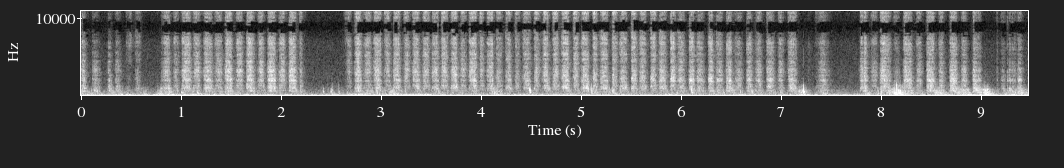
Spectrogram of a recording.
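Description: The felt tip of a yellow Sharpie marker rubs over a thin paper coloring page resting on a clipboard in steady, continuous strokes. It makes a soft, bright, scratchy rubbing hiss, with a few brief pauses as the strokes change.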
